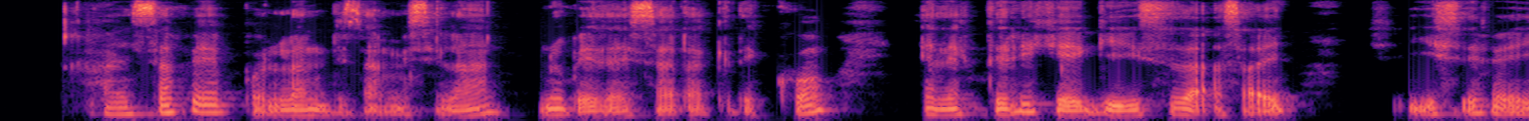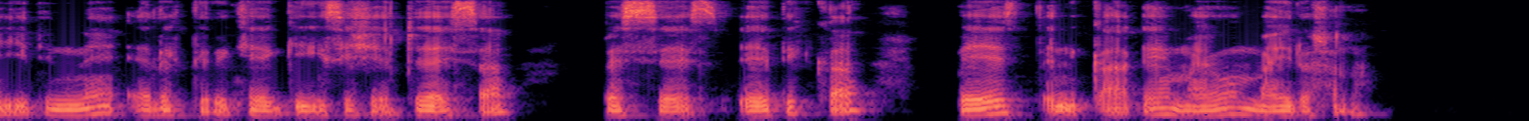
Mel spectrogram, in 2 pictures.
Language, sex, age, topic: Gamo, male, 18-24, government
